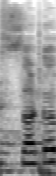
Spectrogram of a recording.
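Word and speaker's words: subtle: की बात की जाए सटल बोलते हैं बी इसमें सेंट रहता है लिखते टाइम बी लगा देना एस यू बी टी एल ई बी हट जाएगा बोलते टाइम सटल बोलेंगे सटल वर्ड में बस आपको लिखते टाइम बी का ध्यान रखना है बी इसमें लगेगा क्योंकि बोलते टाइम बी साइलेंट रहता है नेक्स्ट वर्ड आपका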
